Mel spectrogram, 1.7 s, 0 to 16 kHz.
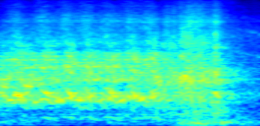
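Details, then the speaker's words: V8 car cranking after the timing was backed off a little; a distributor cutting power on and off is mentioned. Quick hissy cranking that sounds close to firing ("it wants to start") but never catches. Cranks but does not start. "yeah yeah I hear it there I hear it uh it wants to start she wants to"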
